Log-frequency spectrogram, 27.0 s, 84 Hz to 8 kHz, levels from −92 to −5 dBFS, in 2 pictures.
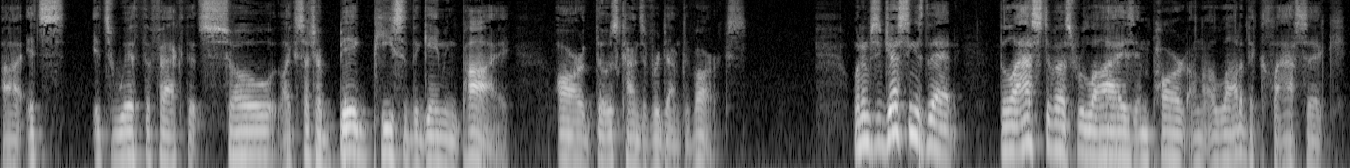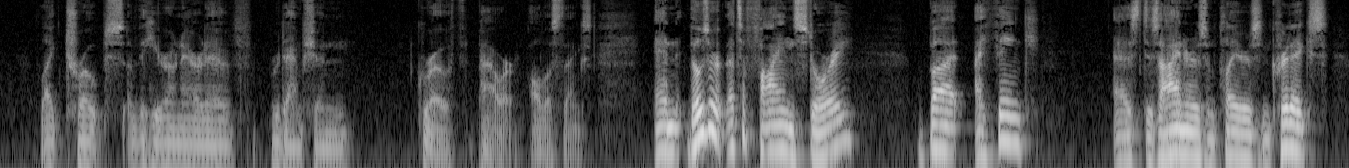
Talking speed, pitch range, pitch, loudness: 155 wpm, 95-125 Hz, 110 Hz, -28 LUFS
